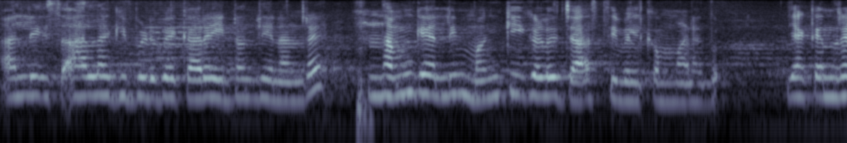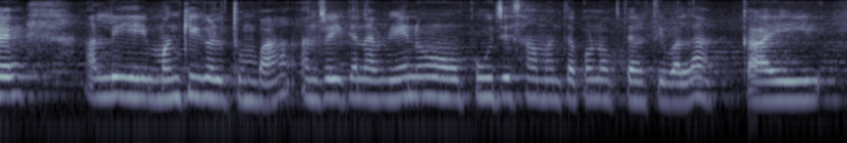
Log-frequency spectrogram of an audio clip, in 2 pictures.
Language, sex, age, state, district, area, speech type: Kannada, female, 18-30, Karnataka, Mysore, rural, spontaneous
